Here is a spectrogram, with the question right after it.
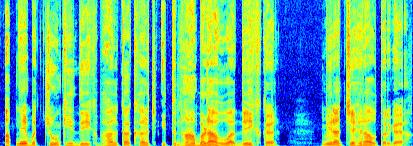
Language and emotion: Hindi, sad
